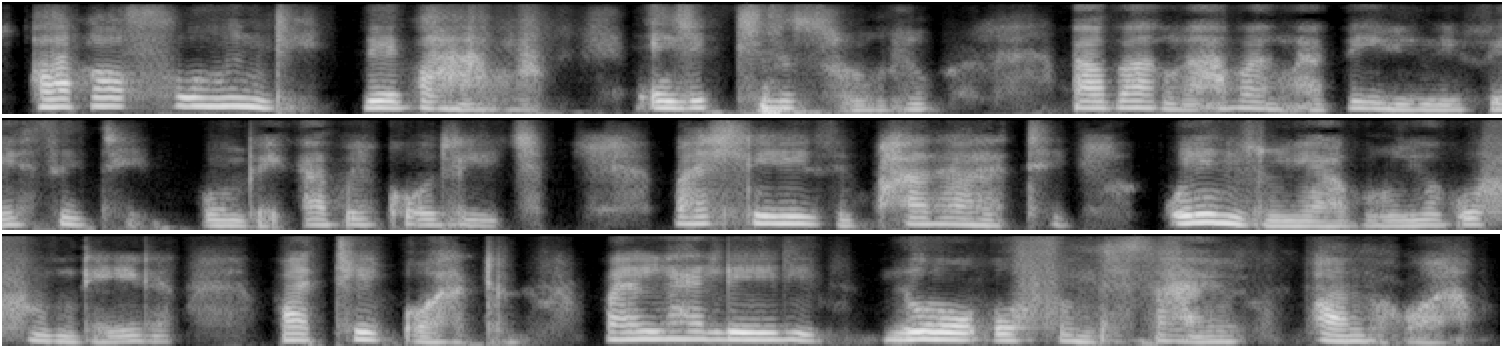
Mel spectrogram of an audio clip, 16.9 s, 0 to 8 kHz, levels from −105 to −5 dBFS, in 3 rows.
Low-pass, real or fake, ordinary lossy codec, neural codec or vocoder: 7.2 kHz; fake; MP3, 64 kbps; codec, 16 kHz, 1 kbps, FreqCodec, smaller model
